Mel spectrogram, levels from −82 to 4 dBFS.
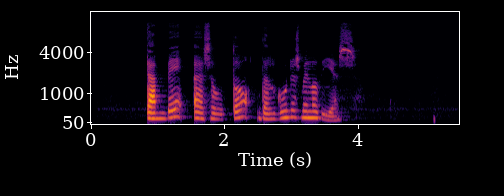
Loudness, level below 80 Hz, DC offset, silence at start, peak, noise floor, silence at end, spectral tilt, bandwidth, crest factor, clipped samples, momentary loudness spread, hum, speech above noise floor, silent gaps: -26 LUFS; -78 dBFS; under 0.1%; 0.85 s; -2 dBFS; -74 dBFS; 1.6 s; -6.5 dB/octave; 11 kHz; 26 dB; under 0.1%; 15 LU; none; 48 dB; none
